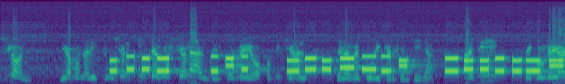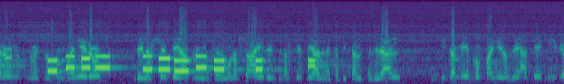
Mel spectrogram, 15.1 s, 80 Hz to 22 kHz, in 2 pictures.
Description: DTMF, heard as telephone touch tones, dialled by hand, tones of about 140 ms. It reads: 1652 306 154863* 244211* 1989 65194 4 *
